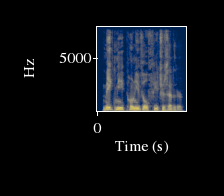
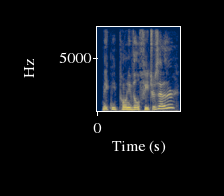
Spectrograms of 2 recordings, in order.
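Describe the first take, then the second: First: Firmer, louder statement, falling at the end; more confident. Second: Said in the usual way. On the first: A narrator's reading. Reporter repeats his request to his editor, confident. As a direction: say it like you mean it this time. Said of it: "a little more confidently". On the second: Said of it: "said again".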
